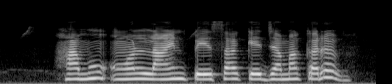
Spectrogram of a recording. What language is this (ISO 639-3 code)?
mai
